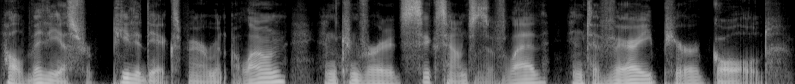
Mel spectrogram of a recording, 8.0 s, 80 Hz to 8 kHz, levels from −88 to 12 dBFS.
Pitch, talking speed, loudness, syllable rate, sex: 90 Hz, 115 wpm, -21 LUFS, 4.1 syllables/s, male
